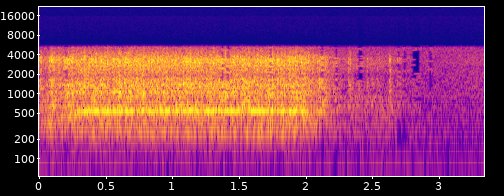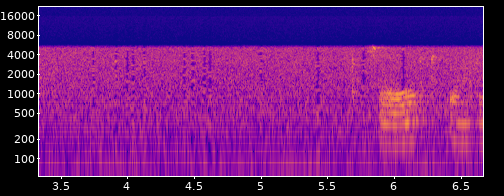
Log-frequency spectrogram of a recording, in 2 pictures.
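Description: A sewing machine stitches a cushion cover in a loud, steady whirring run for about two seconds and then stops, followed by quiet handling and a voice briefly at the end.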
